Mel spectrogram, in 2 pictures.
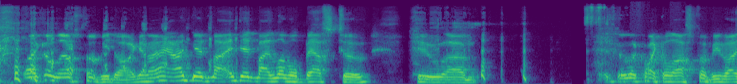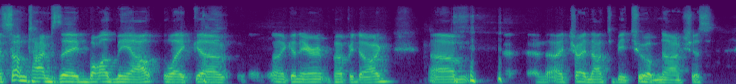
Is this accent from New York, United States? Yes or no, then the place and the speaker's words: no; Los Angeles, California, United States; also born or lived in Evanston, Illinois; born and raised in Los Angeles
